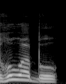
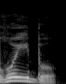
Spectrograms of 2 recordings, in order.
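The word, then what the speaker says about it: rooibos: Il s'agit d'un thé qui, bien qu'exotique, est aujourd'hui connu et apprécié dans le monde entier, le robo ou roibo comme certains amateurs le prononcent plus simplement.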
